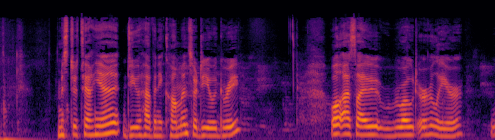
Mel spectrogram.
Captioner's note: speaking French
